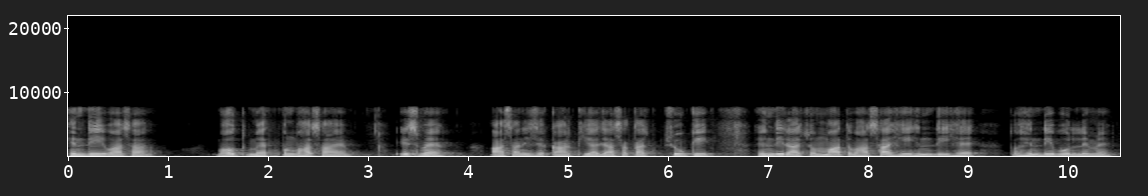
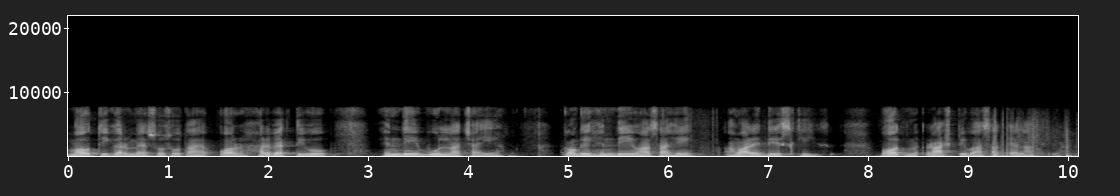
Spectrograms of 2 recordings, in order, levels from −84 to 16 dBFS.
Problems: background sounds at intervals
